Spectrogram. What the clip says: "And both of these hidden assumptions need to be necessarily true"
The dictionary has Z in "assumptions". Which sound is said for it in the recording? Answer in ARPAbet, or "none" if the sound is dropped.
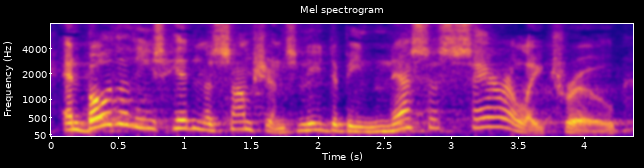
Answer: Z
